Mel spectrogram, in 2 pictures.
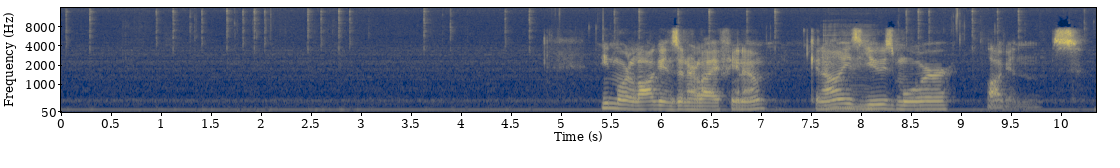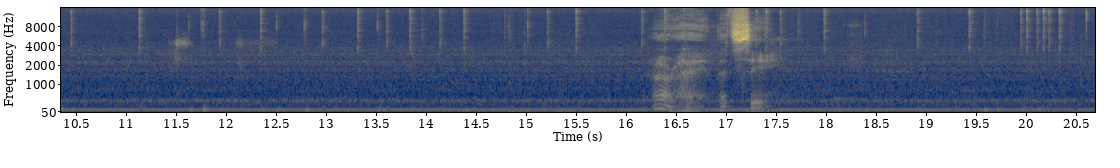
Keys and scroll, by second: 0.7-3.9 typing, 8.1-10.1 typing, 14.8 e, 16.9-18.3 typing, 19.5-20.6 typing.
